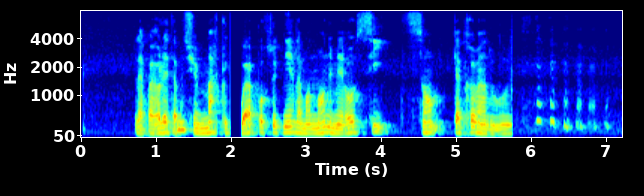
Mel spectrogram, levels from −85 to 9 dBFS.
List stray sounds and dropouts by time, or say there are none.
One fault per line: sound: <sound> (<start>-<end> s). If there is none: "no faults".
sound: dropout (2.0-2.1 s)
sound: laugh (5.9-7.1 s)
